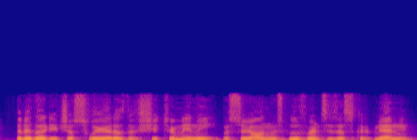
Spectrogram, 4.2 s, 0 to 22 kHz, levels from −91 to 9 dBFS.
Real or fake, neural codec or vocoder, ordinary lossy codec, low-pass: fake; codec, 16 kHz, 0.5 kbps, FunCodec, trained on LibriTTS, 25 frames a second; none; 7.2 kHz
